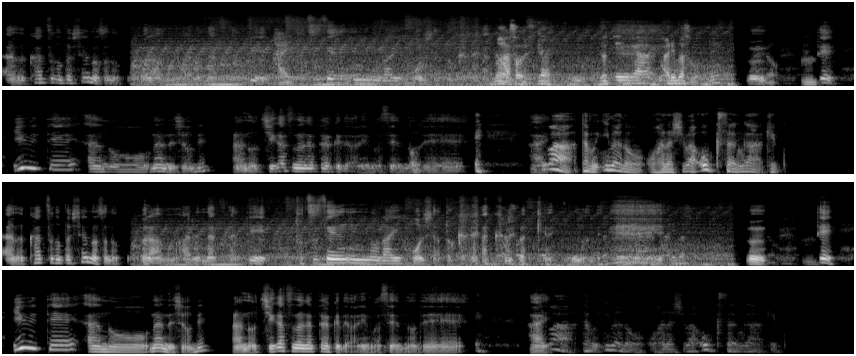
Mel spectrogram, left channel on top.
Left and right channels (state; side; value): normal; both; correlation 0.48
